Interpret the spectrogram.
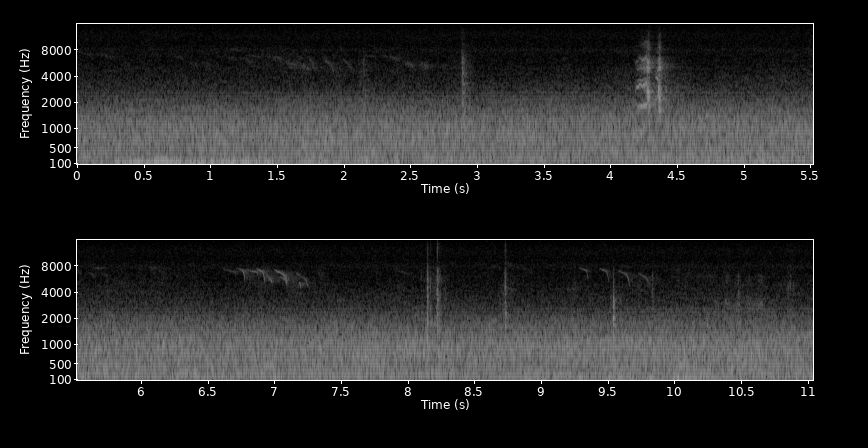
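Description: Small birds chirping faintly, a few short high notes that slide downward, scattered over steady low outdoor background noise. A sharp tick sounds about four seconds in, with a few fainter ticks near the end.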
